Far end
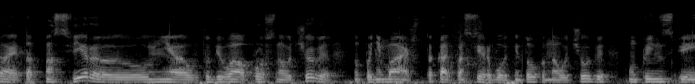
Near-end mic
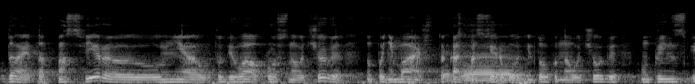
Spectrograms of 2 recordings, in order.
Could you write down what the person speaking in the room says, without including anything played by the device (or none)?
это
